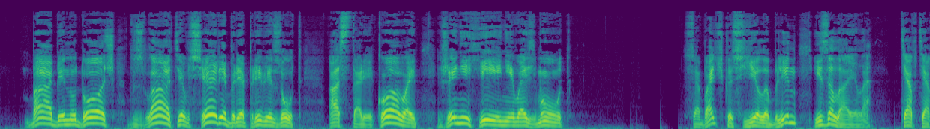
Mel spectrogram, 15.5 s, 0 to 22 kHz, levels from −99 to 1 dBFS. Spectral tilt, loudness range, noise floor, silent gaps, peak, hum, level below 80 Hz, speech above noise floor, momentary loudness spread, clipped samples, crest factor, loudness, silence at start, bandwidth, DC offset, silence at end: -5.5 dB/octave; 6 LU; -59 dBFS; 10.85-10.99 s, 11.22-11.30 s; -4 dBFS; none; -44 dBFS; 42 dB; 12 LU; under 0.1%; 14 dB; -17 LUFS; 0.4 s; 15.5 kHz; under 0.1%; 0 s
